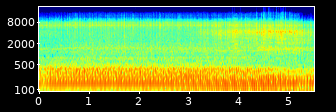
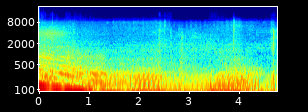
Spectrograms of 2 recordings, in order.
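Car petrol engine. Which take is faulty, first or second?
first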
